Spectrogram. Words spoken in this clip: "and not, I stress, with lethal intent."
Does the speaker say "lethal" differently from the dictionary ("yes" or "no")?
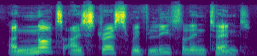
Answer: no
